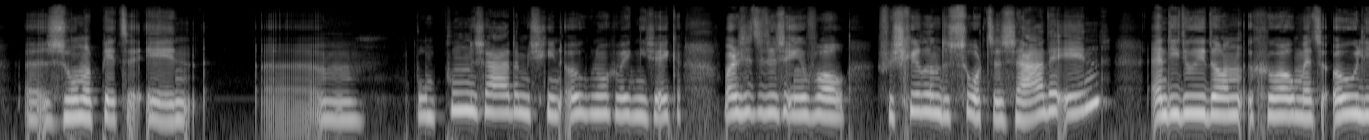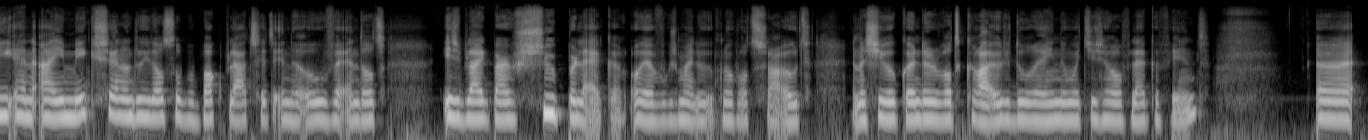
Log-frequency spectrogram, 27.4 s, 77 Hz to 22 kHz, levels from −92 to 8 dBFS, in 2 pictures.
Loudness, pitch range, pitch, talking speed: -27 LUFS, 180-220 Hz, 195 Hz, 170 wpm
